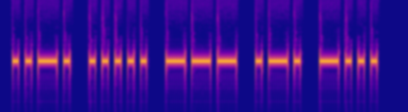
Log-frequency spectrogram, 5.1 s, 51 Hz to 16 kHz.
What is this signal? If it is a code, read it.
Morse code, heard as a keyed tone, about 15 wpm, 700 Hz. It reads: F5ORB
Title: DXCC-100 Call Signs - 5 Characters - Repeated 2x - 15wpm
